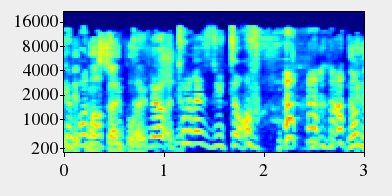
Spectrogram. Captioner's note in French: rires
